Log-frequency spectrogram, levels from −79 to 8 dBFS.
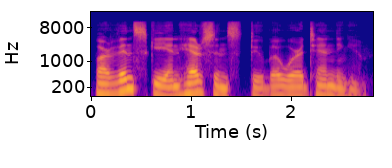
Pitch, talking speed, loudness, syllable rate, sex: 110 Hz, 125 wpm, -18 LUFS, 5.0 syllables/s, male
